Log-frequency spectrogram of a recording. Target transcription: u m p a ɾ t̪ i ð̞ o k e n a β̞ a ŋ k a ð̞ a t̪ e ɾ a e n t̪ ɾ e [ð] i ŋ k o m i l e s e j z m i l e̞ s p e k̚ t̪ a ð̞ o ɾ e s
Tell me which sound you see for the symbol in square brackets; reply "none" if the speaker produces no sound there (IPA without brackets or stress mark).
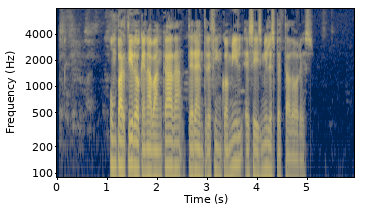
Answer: θ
